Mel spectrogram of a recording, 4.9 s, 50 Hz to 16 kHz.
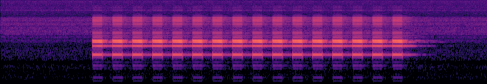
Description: Telephone call progress tone (North American plan), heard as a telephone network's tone, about 1400, 2050, 2450, 2600 Hz, 0.1 s on and 0.1 s off, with room echo. Off-hook warning tone.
